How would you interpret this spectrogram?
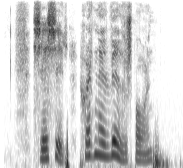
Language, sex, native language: Icelandic, female, Icelandic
